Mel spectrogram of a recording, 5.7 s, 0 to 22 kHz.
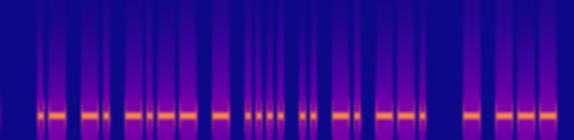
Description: Morse code, heard as a keyed tone, about 21 wpm, 700 Hz. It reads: ANYTHING TO
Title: Sentences from Top 1000 Words - Review Part 1 - 22wpm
